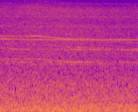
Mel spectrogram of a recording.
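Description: A private jet's engine in the video game GTA V runs as a steady, loud whining roar with a thin high tone on top. It holds level throughout, with no talking.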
